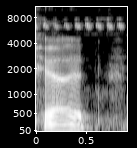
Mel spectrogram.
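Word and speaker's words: fare: জি এইচ T night এ এর পরে যদি আর এবং তারপর ই অর্থাৎ কোন ওয়ার্ডের শেষে যদি এ আর ই থাকে তবে উচ্চারণ হবে এ যেমন এফ এ আর ই ফেয়ার ডি আর ই ডর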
